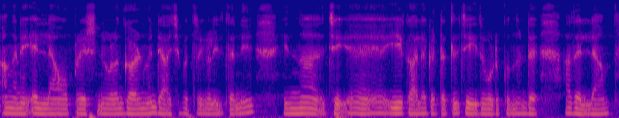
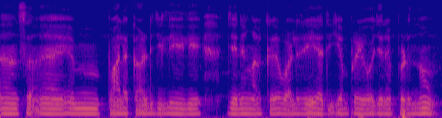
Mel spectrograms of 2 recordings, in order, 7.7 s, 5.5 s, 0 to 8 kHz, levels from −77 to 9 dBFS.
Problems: low volume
